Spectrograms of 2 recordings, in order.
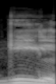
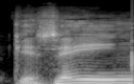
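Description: First: GHISLAINE as "gee-LANE", teasingly French; mock-French silent S. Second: GHISLAINE as "giz-LANE", S sounded. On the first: Host teases co-host's French "Ghislaine", S silent. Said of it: "sound like you're getting French". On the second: Shown as a demonstration. Host asks how to say "Ghislaine", trying "giz-lane". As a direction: try "Ghislaine" with a hard G and a Z. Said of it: "how are you saying her name".

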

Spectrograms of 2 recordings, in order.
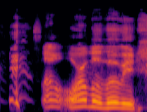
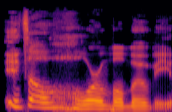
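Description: First: Higher, laughing-edged restatement; worked-up repeat. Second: Said in the usual way. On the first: Real, not acted. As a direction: push it up, amused and worked up.

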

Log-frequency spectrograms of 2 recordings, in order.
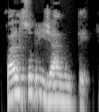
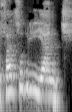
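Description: First: Said in the usual way. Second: Brazilian Portuguese accent. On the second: Shown as a demonstration. Naming [name]'s show as Brazilians do, Brazilian accent. Original title in Portuguese, then translated.

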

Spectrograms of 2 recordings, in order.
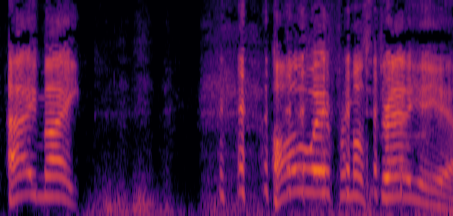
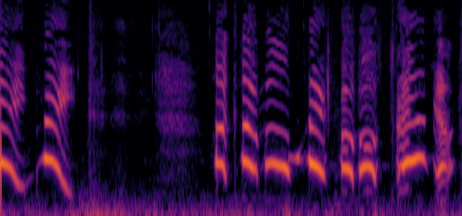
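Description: First: High, louder Australian accent attempt; a self-confessed bad Australian accent. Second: Put-on very high, squeaky Australian accent as Messi; a tiny, strangled Australian voice that sounds like drowning. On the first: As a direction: try on an Australian accent, hammed up a bit. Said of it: "I am gonna try it". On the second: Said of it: "That's Messi if he were Australian".

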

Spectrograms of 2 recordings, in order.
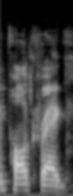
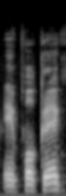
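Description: First: Said in the usual way. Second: Put-on Scottish accent with "Craig" as "Crig". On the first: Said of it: "I can say Paul Craig". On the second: Shown as a demonstration. Co-host demonstrates his one Scottish phrase, in a Scottish accent. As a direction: say "Paul Craig" like a mock Scot. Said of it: "has my Scottish accent".

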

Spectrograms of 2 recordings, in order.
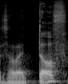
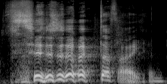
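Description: First: Said in the usual way. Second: Laughing it out, much higher. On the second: Real, not acted. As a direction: laugh through the words. Repeats it laughing.

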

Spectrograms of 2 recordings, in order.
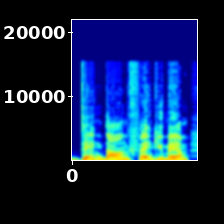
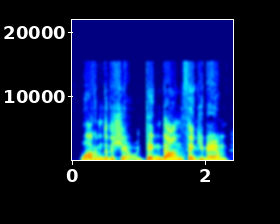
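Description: First: Belted-out broadcaster call; home run call. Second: Punchy broadcaster call, falling off; home run call. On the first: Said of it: "That, that's gonna be a new catchphrase". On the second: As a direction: announce it like a homer just left the yard. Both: Acted.

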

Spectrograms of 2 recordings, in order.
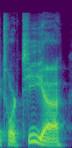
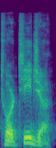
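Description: First: Y glide in the LL of tortilla; double L as Y. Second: Tortilla with the LL as an English J; hard J sound in the LL of tortilla; double L as J. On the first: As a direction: say tortilla as "tor-TEE-ya". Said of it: "passionate about the double L's in Spanish". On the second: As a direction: say tortilla as "tor-TEE-ja". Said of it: "not tortilla". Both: Shown as a demonstration.

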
